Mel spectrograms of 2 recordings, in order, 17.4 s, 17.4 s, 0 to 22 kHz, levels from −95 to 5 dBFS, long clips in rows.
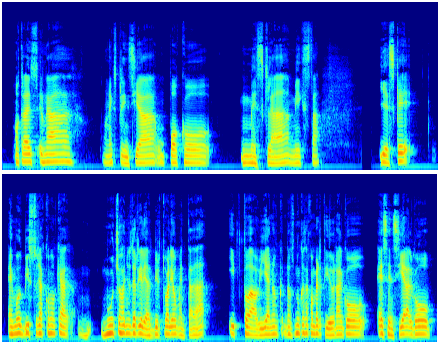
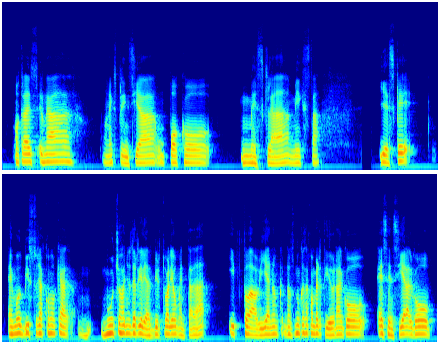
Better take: first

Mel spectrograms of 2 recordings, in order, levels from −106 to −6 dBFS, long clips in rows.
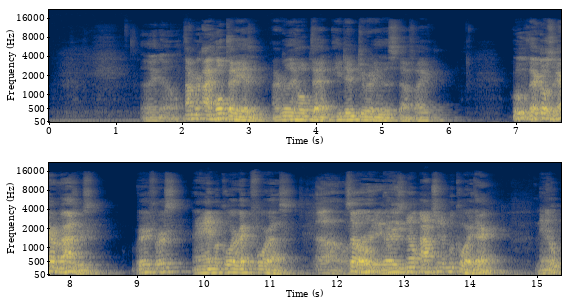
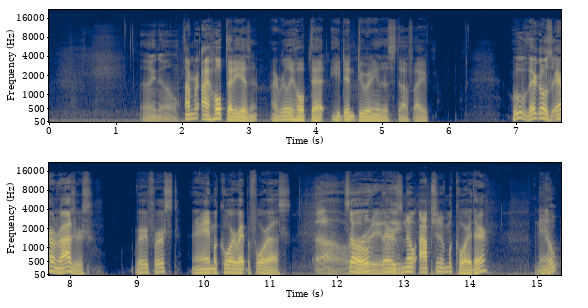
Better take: second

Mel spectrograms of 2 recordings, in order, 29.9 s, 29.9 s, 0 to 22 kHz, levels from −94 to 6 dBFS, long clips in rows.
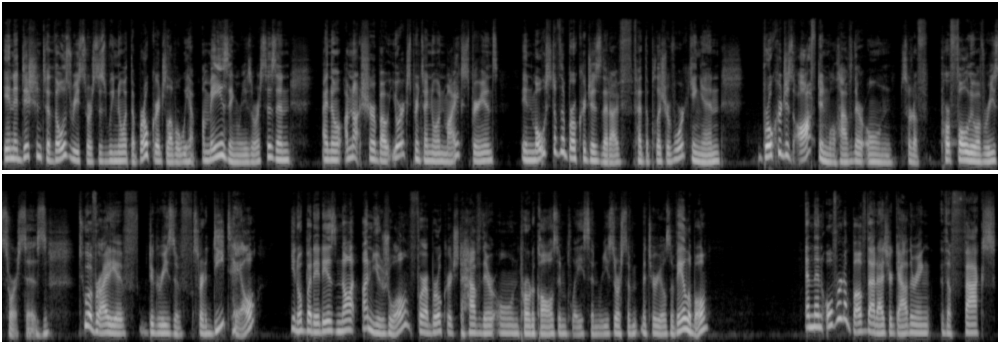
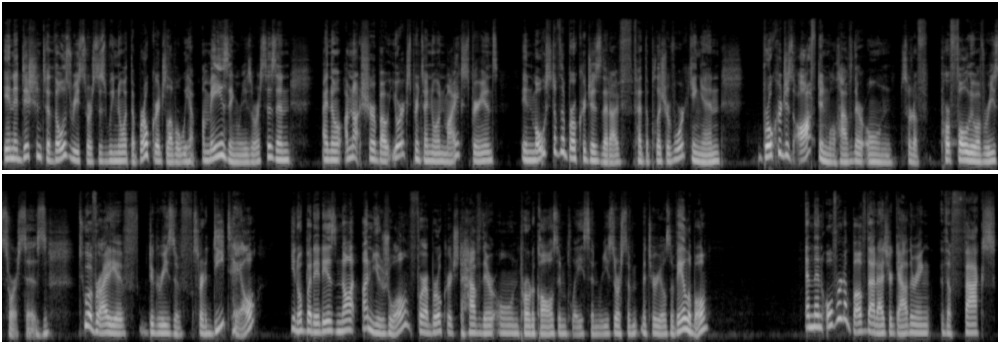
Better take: neither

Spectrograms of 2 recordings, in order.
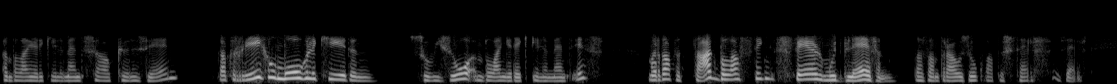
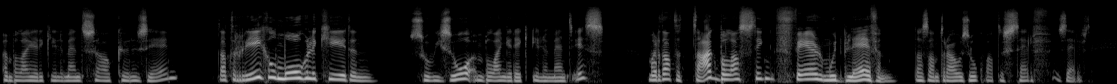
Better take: second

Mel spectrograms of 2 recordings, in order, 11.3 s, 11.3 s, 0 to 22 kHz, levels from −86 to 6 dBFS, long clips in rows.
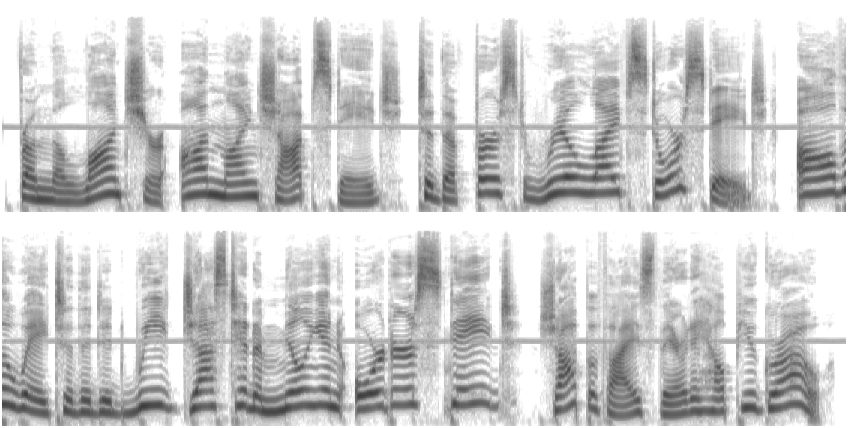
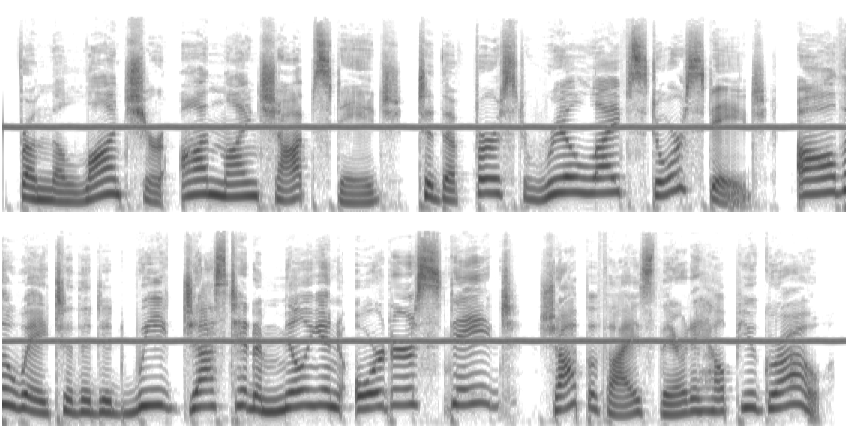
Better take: first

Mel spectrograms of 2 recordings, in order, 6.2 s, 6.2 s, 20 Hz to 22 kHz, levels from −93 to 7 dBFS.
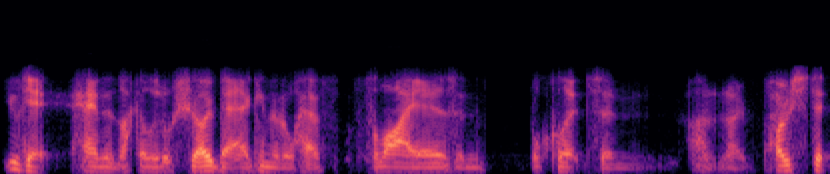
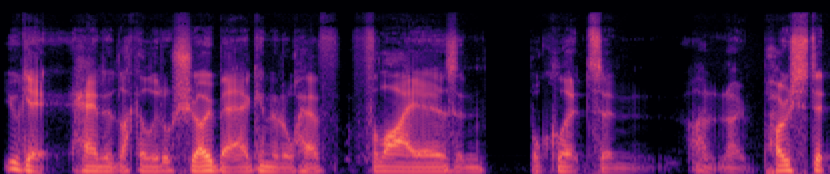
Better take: second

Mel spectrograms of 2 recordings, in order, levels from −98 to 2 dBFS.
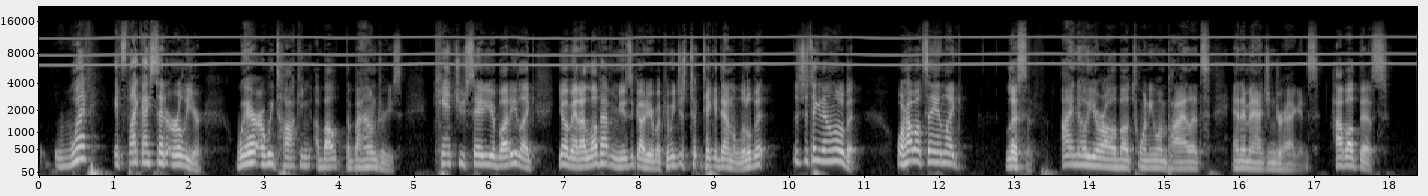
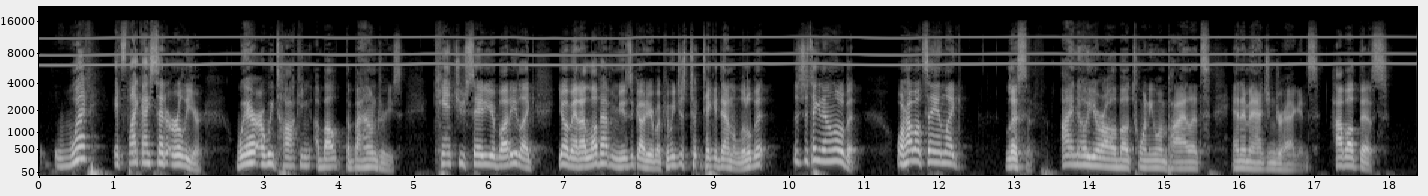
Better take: neither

